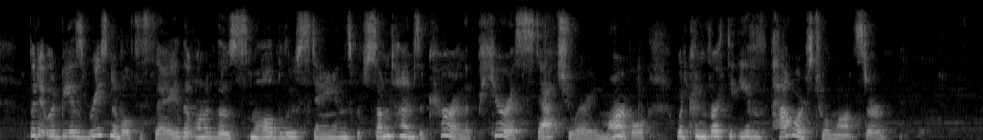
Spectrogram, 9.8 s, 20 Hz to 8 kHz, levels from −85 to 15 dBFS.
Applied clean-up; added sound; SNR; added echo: none; none; none; none.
